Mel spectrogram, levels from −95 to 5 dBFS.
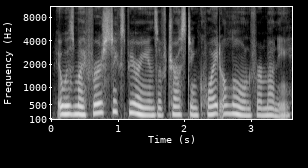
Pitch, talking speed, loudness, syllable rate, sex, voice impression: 225 Hz, 180 wpm, -16 LUFS, 5.4 syllables/s, female, very feminine, slightly young, very thin, relaxed, weak, dark, very soft, very clear, very fluent, very cute, intellectual, very refreshing, sincere, very calm, very friendly, very reassuring, very unique, very elegant, very sweet, very kind, very modest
